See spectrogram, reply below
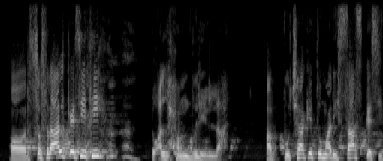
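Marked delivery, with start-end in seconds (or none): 2.0-3.1 much lower and softer, murmured; a shy, contented aside; daughter's soft reply. Acted. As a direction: daughter telling her mother about in-laws. Daughter answers her mother.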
